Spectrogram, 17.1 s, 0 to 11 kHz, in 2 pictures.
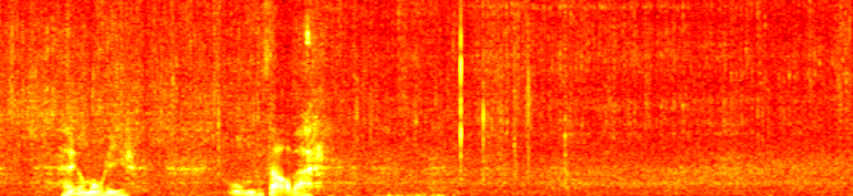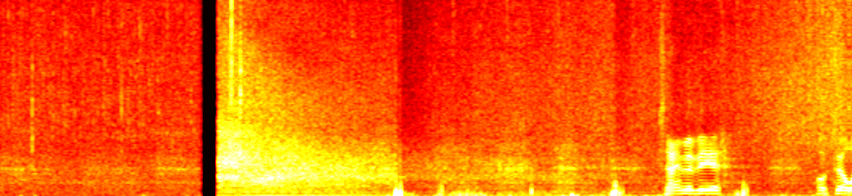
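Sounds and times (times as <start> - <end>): faint outdoor background noise: 0.0 - 17.0
wind rush over microphone: 3.4 - 4.6, 12.0 - 17.0
low buffeting thumps: 12.0 - 15.2.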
